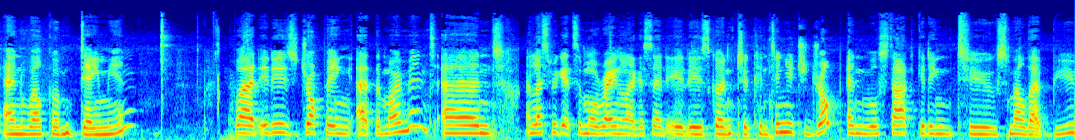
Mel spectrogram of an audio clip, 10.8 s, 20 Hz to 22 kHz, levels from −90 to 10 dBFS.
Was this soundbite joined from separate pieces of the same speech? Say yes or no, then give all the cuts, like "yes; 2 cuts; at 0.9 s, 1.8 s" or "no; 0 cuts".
yes; 2 cuts; at 2.2 s, 5.2 s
